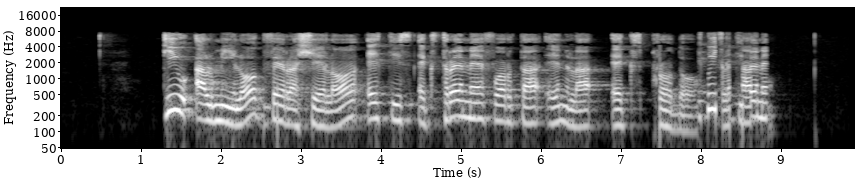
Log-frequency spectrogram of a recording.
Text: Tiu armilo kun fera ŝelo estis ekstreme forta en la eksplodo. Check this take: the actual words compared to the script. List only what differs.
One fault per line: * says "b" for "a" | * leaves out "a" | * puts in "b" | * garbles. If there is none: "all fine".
* leaves out "kun"
* garbles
